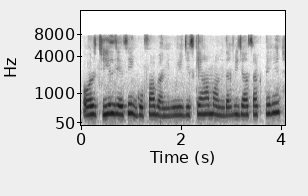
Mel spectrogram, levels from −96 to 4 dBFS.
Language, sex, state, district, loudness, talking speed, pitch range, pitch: Hindi, female, Bihar, Muzaffarpur, -15 LUFS, 190 wpm, 235-260 Hz, 250 Hz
